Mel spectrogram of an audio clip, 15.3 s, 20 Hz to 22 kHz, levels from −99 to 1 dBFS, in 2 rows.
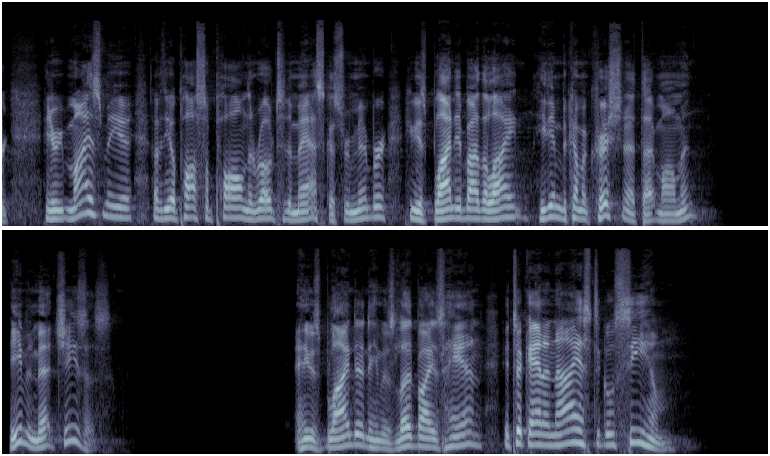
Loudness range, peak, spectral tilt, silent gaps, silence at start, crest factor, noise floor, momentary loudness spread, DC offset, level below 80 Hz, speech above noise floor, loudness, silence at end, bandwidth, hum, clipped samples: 8 LU; -12 dBFS; -4.5 dB/octave; none; 0 s; 22 dB; under -90 dBFS; 12 LU; under 0.1%; -72 dBFS; over 57 dB; -33 LUFS; 0.95 s; 15.5 kHz; none; under 0.1%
